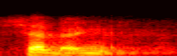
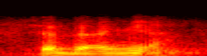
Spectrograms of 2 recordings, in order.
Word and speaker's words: سبعمائة: سبعمائة. نعم. والألف لا تنطق، تكتب ولا تنطق، سبعمائة.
